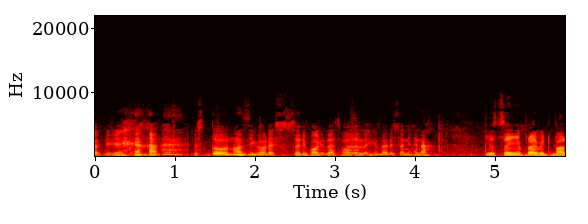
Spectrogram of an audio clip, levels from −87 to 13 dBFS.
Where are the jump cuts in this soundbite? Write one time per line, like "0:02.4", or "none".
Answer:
none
